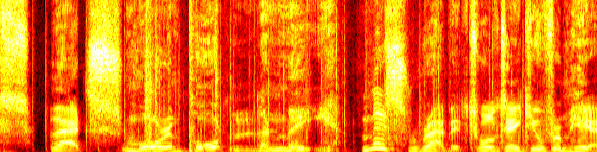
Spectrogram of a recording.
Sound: none

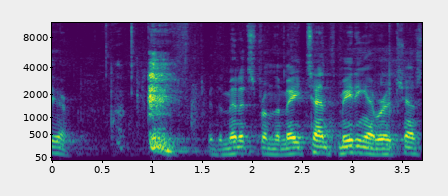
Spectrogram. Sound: throat clearing

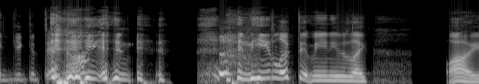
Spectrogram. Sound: both laughing

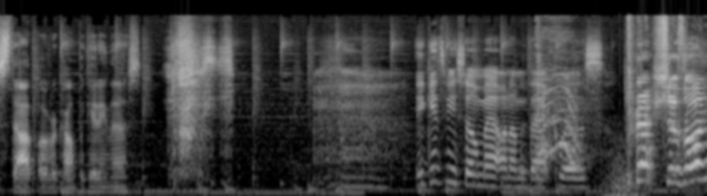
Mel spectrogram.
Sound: laughs

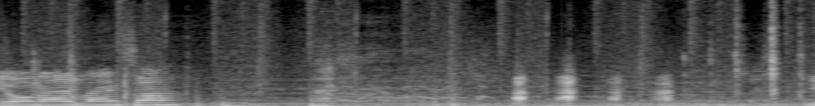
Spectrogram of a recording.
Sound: laughs

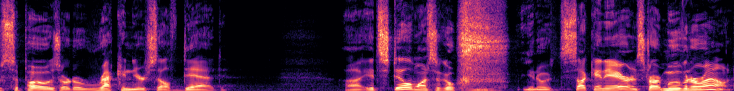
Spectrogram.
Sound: gasp

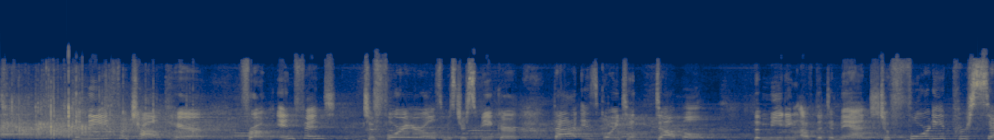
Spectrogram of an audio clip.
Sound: applause

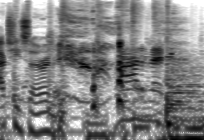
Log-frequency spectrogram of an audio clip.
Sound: laughing

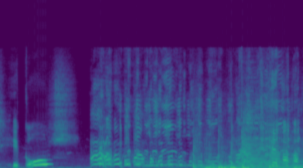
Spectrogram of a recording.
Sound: giggling

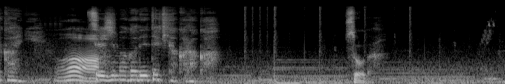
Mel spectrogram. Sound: none

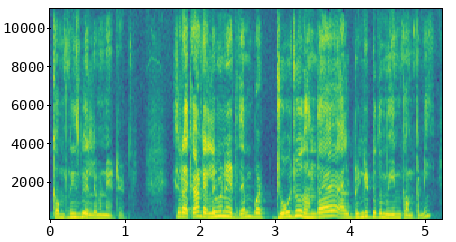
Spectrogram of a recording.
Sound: speaks in Hindi

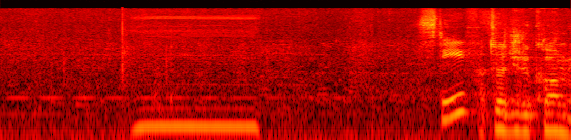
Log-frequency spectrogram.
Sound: phone hums

